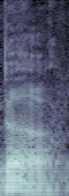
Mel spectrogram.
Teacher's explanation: So the criticism aimed at someone else implied by duh is thus transformed into self-criticism through a phonetic shift. Duh lacks the sarcasm of the prolonged vowel duh and the falling tone of it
